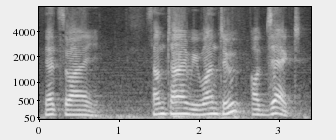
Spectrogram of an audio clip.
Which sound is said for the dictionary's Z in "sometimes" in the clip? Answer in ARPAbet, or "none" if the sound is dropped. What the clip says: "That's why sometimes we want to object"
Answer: none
